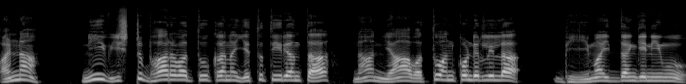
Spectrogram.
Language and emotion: Kannada, surprised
